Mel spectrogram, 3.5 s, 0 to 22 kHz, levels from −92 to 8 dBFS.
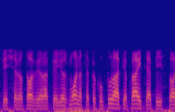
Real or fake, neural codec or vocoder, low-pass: real; none; 3.6 kHz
